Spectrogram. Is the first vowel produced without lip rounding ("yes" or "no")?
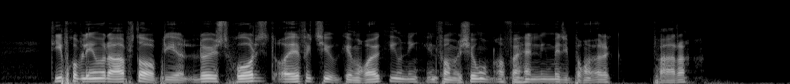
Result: yes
